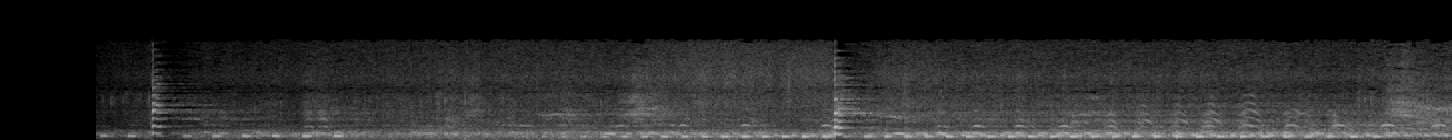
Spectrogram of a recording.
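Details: Wild cane toads (cururu) calling at a lake in Brazil's Atlantic Forest: a dense chorus of fast, buzzy pulsed trills starting after a short silence and building steadily, with faint higher bird chirps above.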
